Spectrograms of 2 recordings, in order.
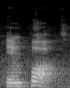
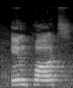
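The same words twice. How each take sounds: First: The stress is on the second syllable. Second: The stress is on the first syllable. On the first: It is a verb. "if it is a verb, stress will be on the second syllable" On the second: It is a noun. "if it is a noun, stress will be on the first syllable"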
